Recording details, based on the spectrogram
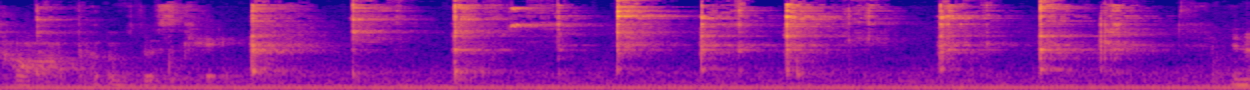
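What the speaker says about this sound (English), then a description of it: "take our apples that have the yummy cinnamon butter mixture, mix them one more time" Apple slices coated in cinnamon butter are stirred in a bowl, a steady series of sharp utensil clinks and scrapes against the dish, about one every half second, close up.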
